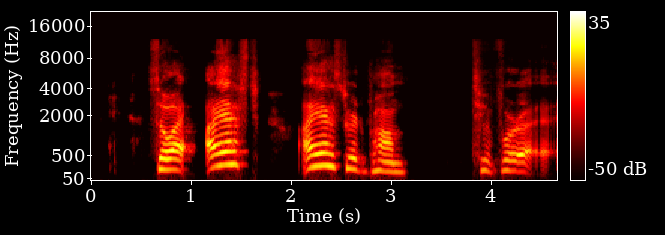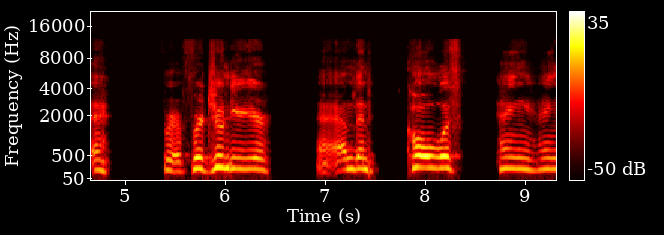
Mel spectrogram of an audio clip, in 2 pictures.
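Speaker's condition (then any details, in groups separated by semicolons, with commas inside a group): Cerebral palsy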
